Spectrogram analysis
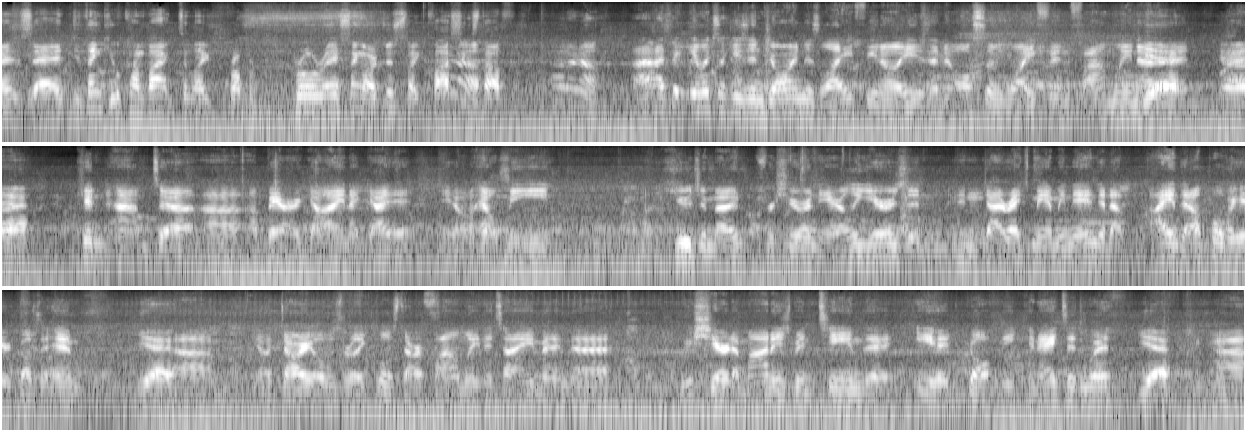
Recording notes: Live from Daytona. Sits down outside the Starworks motorsports trailer in the Daytona paddock.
